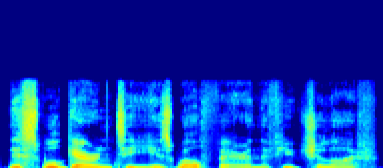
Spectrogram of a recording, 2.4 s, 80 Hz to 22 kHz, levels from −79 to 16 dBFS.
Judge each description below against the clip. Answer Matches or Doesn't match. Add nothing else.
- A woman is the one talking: Doesn't match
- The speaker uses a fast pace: Matches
